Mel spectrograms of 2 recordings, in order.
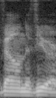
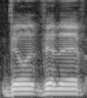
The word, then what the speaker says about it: Villeneuve: than like, you know, see like a Denis Villeneuve. I forget to pronounce the guy's last name. Villeneuve.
